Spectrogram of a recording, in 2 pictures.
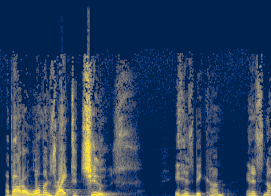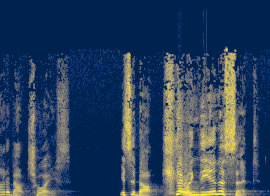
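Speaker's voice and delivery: fired-up sermon rage; emotional outburst. Real, not acted. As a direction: build into indignant preaching. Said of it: "sorry if I feel emotional here".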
